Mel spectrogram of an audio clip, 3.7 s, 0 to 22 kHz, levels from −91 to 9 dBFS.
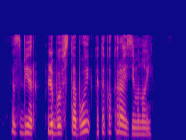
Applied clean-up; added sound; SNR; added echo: none; none; none; none.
